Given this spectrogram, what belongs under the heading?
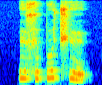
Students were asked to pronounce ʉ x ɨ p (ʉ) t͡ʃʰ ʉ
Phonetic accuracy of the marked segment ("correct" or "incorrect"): incorrect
